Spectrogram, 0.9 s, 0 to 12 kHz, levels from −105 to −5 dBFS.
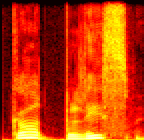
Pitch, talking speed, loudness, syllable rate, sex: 195 Hz, 200 wpm, -15 LUFS, 3.8 syllables/s, female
